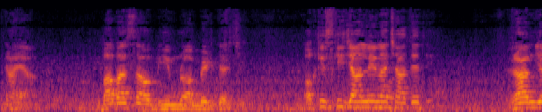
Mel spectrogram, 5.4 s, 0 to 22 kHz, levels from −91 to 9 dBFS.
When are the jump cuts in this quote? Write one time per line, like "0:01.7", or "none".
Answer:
0:02.9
